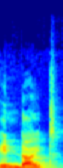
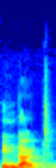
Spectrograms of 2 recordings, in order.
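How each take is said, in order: Both takes have the same delivery.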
